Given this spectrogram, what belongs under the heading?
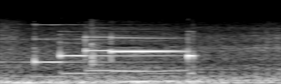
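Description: A mobile phone rings with a short melodic ringtone: a few bright electronic tones in quick succession, close and clear over a quiet background.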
